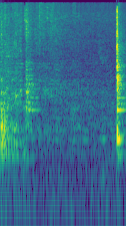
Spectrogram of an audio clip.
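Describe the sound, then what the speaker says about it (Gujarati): Okra gravy stirred in a pan: a soft steady sizzle runs throughout, with a brief scrape near the start and a sharp utensil clink against the pan at the very end. "હલાવી લઈશું."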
